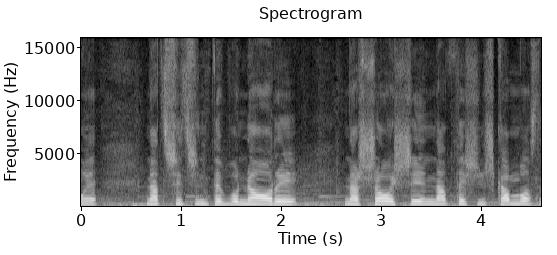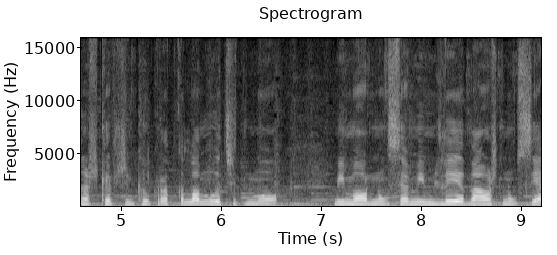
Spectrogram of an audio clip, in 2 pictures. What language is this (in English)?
Romanian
